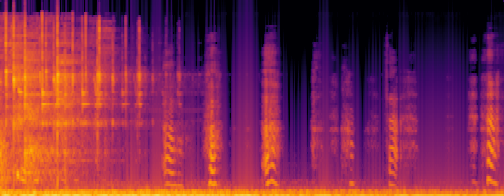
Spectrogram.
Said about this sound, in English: That was me. I did that. I told it and it shattered. It just shattered. In a million tiny pieces.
